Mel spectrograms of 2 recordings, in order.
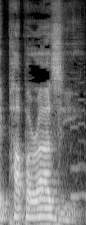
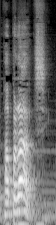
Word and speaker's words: paparazzi: Like a lot of people might say paparazzi. – 对。 – But uh, paparazzi.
